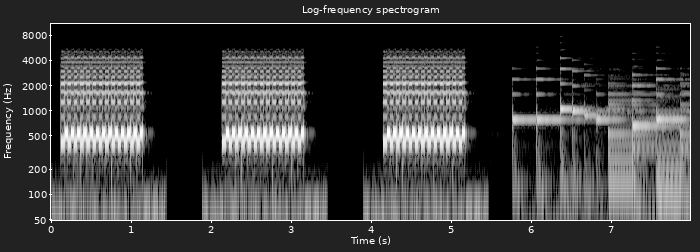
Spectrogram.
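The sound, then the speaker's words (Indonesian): Telephone ringing: three long, even bursts of bright electronic trill separated by short pauses, followed by a quick melodic ringtone-like run of notes. “Dengarkan sekali lagi dering telepon berikut ini ya.”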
